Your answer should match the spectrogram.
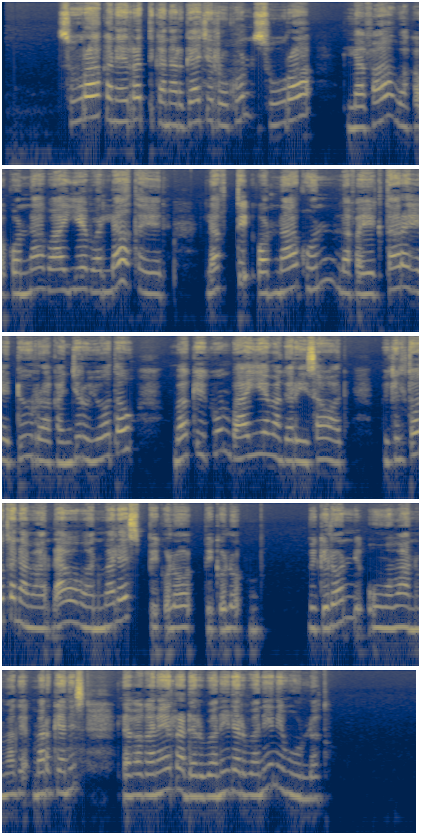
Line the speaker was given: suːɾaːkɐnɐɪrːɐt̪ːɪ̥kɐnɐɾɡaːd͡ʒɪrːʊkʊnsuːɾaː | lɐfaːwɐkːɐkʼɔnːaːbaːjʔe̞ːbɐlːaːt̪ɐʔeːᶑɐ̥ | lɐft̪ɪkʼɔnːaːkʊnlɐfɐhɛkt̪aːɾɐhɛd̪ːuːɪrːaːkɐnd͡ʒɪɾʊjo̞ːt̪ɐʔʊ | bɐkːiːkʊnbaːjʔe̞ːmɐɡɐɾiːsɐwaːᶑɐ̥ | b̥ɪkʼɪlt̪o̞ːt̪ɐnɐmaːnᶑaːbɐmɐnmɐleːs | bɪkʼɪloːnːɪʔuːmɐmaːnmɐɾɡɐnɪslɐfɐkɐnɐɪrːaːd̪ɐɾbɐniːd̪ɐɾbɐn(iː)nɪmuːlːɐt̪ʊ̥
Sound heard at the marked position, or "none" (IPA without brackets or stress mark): iː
